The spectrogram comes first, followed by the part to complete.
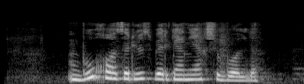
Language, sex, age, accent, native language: Uzbek, female, 25-34, Jizzax, Uzbek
